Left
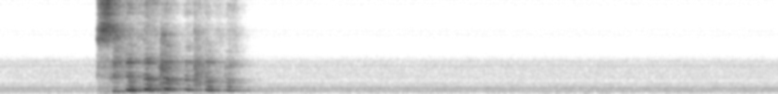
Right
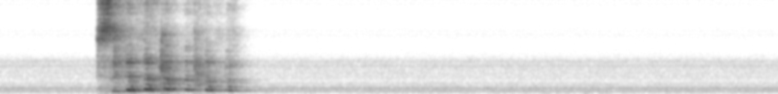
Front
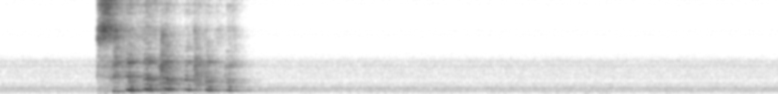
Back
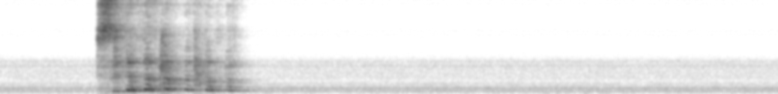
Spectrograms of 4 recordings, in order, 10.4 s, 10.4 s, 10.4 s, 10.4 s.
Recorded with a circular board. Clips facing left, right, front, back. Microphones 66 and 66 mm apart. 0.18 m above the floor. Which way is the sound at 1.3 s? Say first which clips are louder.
Right 1 dB, even; 45° left.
